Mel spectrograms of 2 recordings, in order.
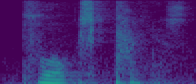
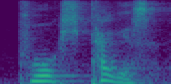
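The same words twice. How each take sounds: First: Hushed, breathy whisper of 부엌 식탁에서. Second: Said in the usual way. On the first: Shown as a demonstration. Pastor to congregation, whispering 부엌 식탁에서. Repeated detail, first whispered.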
